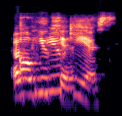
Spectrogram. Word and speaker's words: Ophiuchus: Ophiuchus. Ophiuchus, and it's spelled Is the serpent's tail?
